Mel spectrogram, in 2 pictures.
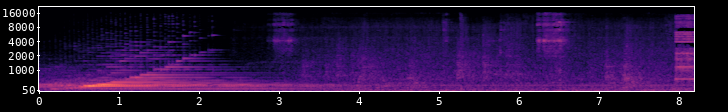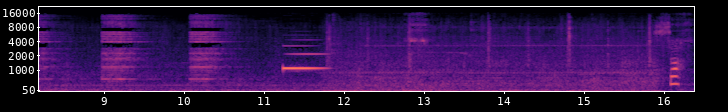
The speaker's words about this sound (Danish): går arbejdsdagen i gang her på sodavandsfabrikken.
